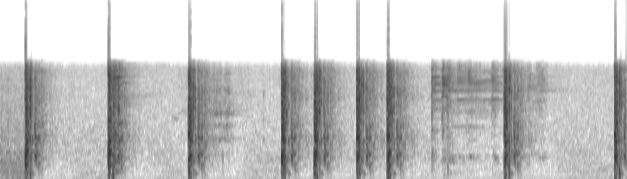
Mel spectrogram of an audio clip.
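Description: Gunshots crack one after another outdoors, each echoing briefly.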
